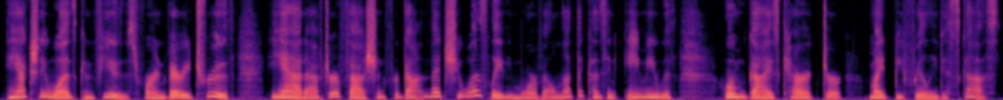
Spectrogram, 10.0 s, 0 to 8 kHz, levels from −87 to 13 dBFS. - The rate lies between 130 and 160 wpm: No, average, 185 wpm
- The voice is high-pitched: Yes, high, 235 Hz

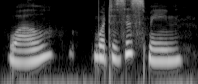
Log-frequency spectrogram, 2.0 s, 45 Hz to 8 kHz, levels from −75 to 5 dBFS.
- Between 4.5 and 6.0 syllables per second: No, 3.7 syllables/s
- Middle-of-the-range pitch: No, high, 220 Hz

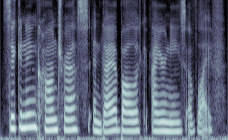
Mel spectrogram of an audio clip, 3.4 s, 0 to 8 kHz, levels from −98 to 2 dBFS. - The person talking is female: Yes, female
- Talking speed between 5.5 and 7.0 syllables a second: No, 4.4 syllables/s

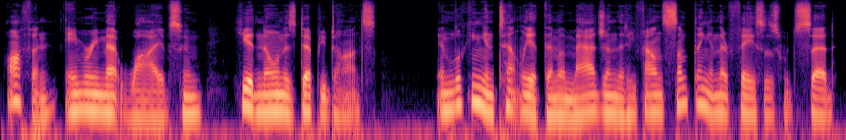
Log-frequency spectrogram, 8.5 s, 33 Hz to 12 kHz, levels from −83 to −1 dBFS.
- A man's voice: Yes, male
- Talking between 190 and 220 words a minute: No, average, 175 wpm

